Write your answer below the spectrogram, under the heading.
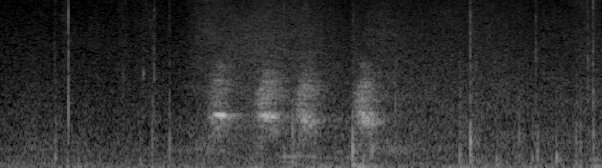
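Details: A young red Poodle, male, newly able to walk unsteadily, lets out four quick, high squeaky yips in a row over about a second, with light footfall taps around them.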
